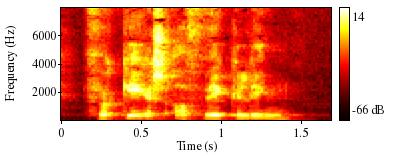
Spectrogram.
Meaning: traffic flow
- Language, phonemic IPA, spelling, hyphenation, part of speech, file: Dutch, /vərˈkeːrs.ɑf.ʋɪ.kə.lɪŋ/, verkeersafwikkeling, ver‧keers‧af‧wik‧ke‧ling, noun, Nl-verkeersafwikkeling.ogg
